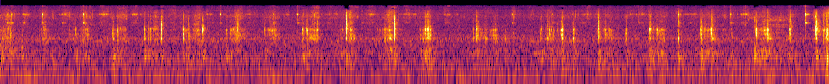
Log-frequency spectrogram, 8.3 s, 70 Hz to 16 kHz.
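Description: Light, irregular metallic clicks and ticks from a Singer 301A hand wheel as its stop motion clamp nut is turned off by hand.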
